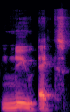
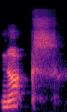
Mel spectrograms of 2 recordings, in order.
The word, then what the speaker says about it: NUX: the new X Mighty Is it not pronounced Nux? Or am I... I believed it was pronounced Nux until I heard, I can't remember if it was Pete Thorne or Rabia saying it's actually New X.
